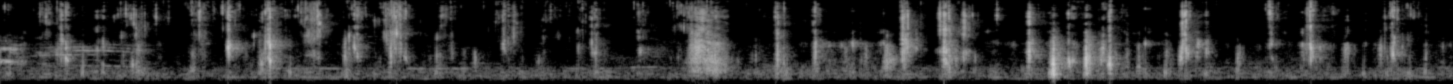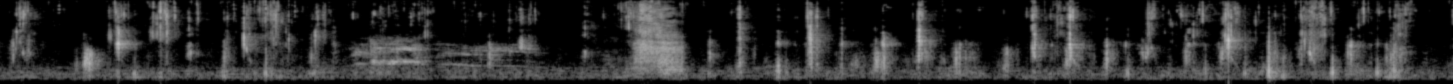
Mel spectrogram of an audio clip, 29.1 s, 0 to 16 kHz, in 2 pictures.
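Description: Close-miked mouth sounds of a person chewing rice and curry eaten by hand, with wet smacking clicks several times a second and a few louder bites about 7, 10 and 21 seconds in.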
